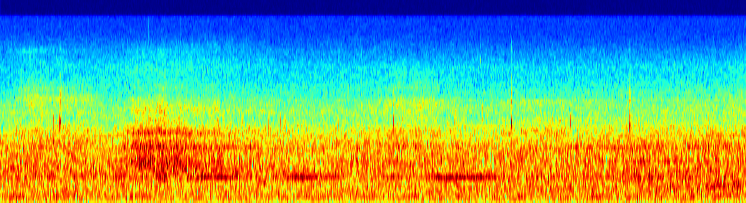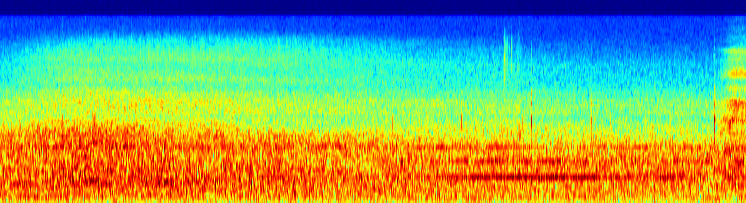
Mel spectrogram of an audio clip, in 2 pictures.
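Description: Faint, steady car engine and road hum with a low hiss, swelling a little about eight seconds in.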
